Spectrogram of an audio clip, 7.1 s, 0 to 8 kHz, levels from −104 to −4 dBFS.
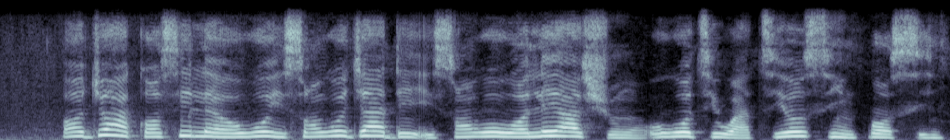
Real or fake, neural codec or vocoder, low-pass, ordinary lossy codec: fake; vocoder, 24 kHz, 100 mel bands, Vocos; 7.2 kHz; none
